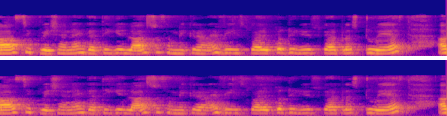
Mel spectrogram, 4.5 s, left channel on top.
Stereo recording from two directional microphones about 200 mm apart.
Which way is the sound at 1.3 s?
35° left (ahead or behind).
